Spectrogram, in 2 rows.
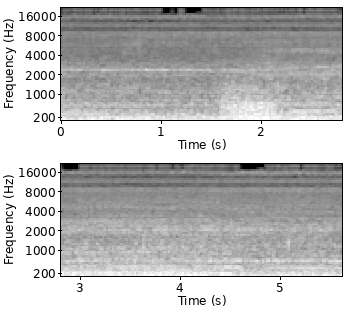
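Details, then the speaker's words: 2010 Chevy Suburban 5.3 V8 at idle: steady growly whir over an even idle, centered at the front of the engine; growly alternator, replaced along with pulley and belt. "Yeah, she's making the noise straight."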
